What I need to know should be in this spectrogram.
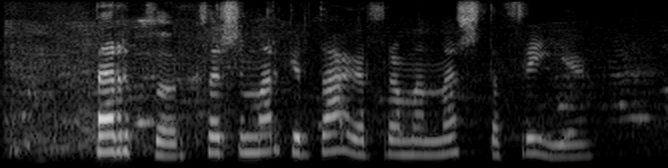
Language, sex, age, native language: Icelandic, female, 12, Icelandic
